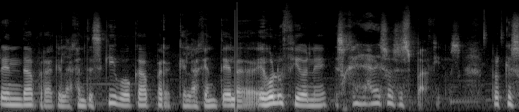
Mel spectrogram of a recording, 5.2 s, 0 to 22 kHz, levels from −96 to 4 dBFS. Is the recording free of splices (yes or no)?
no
